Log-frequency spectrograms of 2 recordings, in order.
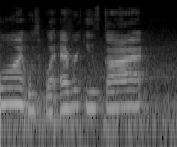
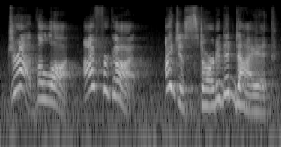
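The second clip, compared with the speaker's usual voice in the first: louder, higher hurried excuse; flustered excuse; 4 semitones higher, 6 dB louder than usual. Acted. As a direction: blurt out a fake excuse. Frog making an excuse to mouse.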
